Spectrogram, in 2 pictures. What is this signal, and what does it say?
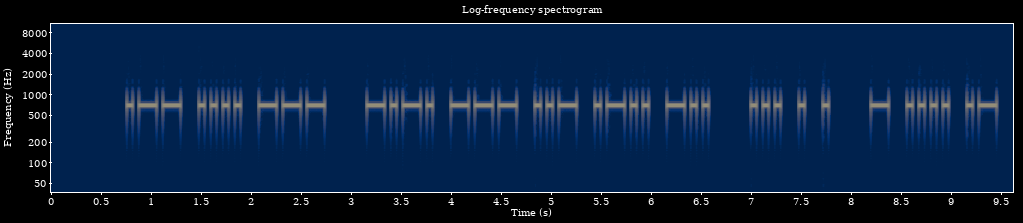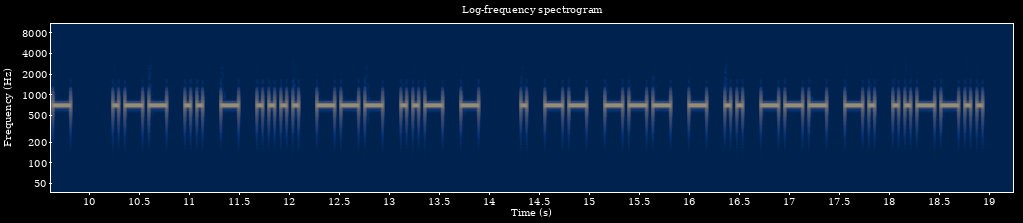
Morse code, heard as a keyed tone, about 20 wpm, 700 Hz. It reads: WHO COULD SEE THAT WITHOUT EMOTION?
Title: Sentences from Top 1600 Words 20wpm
